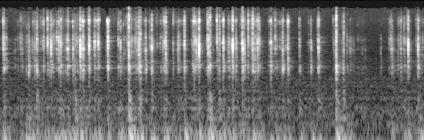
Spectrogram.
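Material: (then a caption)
Plastic. Fingertips type rapidly on a backlit mechanical keyboard with dark plastic keycaps and a silver frame. The result is a dense, steady stream of short, bright clicks and clacks that die away almost instantly, over a faint low background rumble.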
